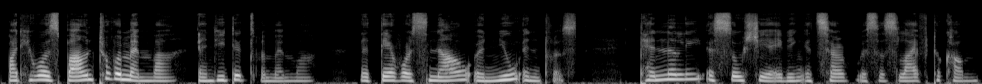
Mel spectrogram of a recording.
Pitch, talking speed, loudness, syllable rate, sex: 180 Hz, 140 wpm, -20 LUFS, 4.6 syllables/s, female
